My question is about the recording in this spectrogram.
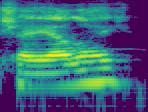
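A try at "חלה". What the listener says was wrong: I think there's a C or something in there too. If I recall, it's actually like got a guttural at the start, like challah or something.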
